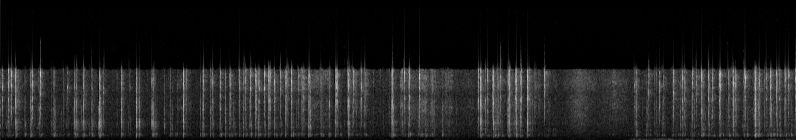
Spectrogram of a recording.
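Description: Fingertips click the buttons and turn the white scroll wheel of a hand-sized, hollow, black plastic corded computer mouse. Rapid bursts of short, bright clicks follow each other with almost no ring, easing into a brief softer lull near the seven-second mark. The clicking then resumes over a low rumble.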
